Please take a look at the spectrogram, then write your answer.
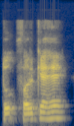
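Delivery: ordinary talk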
